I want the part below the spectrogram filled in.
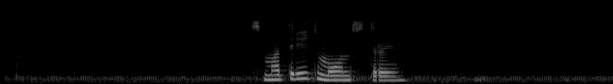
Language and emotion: Russian, neutral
